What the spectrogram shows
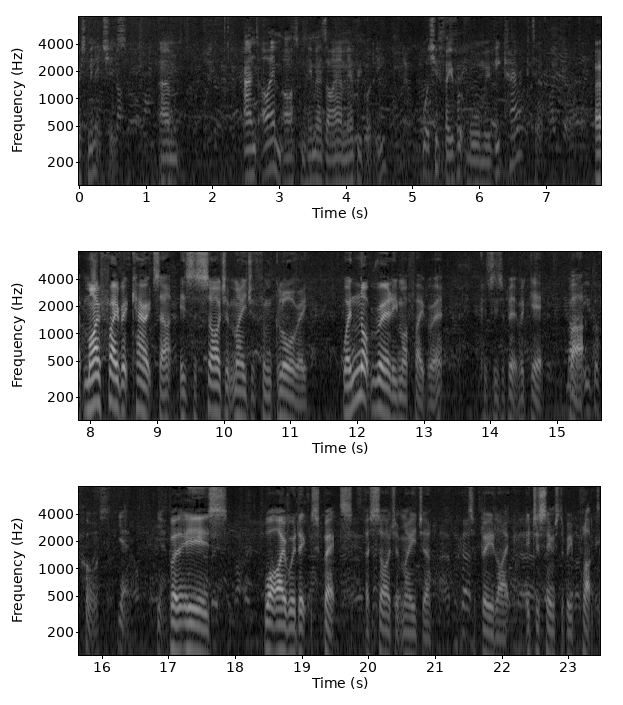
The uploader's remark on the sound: We Have Ways Fest Wind-down 2022. Apologies for some of the wind noise, it was a gusty day!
